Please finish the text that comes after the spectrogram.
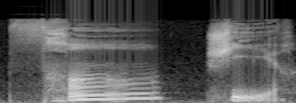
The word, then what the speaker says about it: franchir: Remember, C and H together. Sh. Franchir. A-N, en. Franchir.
